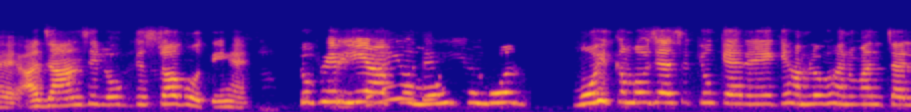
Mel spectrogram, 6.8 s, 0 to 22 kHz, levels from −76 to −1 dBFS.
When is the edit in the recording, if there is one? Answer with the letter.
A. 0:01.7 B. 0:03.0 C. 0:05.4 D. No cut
D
